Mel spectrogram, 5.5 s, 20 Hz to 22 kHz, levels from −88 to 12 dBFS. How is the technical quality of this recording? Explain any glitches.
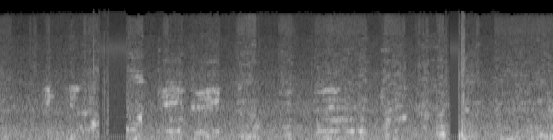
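The speech is broken twice by an intermittent contact. From 0.94 to 1.31 s, and again from 4.46 to 4.64 s, a loose cable or plug briefly opens. The signal drops out for about 280 ms, then about 80 ms. Crackle marks each break, with faint hiss in the gap.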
